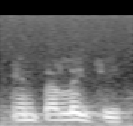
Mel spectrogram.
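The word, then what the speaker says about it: Interliggi: My name is Interichi.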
